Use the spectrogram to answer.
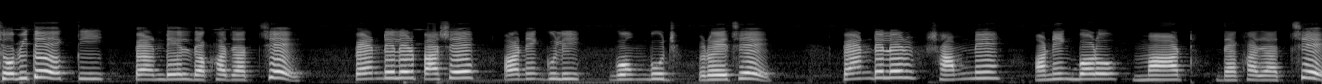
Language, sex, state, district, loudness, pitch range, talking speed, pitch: Bengali, female, West Bengal, Jhargram, -16 LUFS, 220-275 Hz, 75 wpm, 250 Hz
